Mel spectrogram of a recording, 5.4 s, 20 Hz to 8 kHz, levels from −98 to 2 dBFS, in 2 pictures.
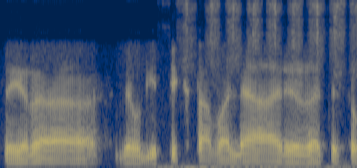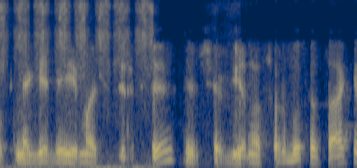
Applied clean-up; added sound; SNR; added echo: none; Tools; 14 dB; none.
